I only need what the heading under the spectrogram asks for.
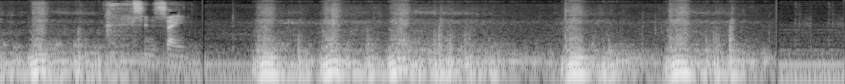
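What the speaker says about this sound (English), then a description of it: "Listen to the grunt that this engine has. The car, this engine has got so much grunt, it kind of rattles the car." A BMW M-series coupe engine rumbles and revs in repeated deep bursts that rattle the car, loud and close, while someone talks over it between pulses.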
